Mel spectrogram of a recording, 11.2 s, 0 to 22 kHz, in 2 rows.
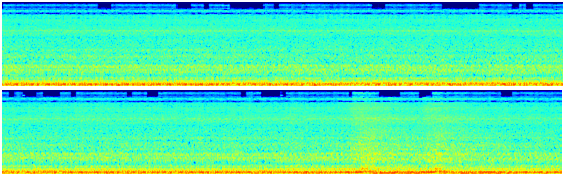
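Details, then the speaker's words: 1965 Dodge A100 van V8 revived after years sitting: deep, steady, even idle rumble sounding healthy, no oil leaks; possible vacuum leak under plate suspected. "Sounds good. Motor's great. Throwing dust everywhere. But that's good. Yeah, it sounds good."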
